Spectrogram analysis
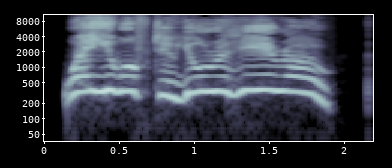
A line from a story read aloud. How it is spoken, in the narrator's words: the first hard hat yells at him, surprised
